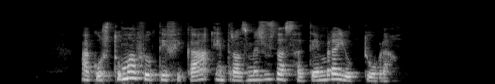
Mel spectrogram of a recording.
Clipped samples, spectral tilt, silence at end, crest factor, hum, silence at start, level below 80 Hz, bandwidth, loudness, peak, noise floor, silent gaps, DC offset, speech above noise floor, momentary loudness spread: under 0.1%; -5 dB/octave; 1 s; 18 dB; none; 0.8 s; -62 dBFS; 8.2 kHz; -19 LUFS; -2 dBFS; under -90 dBFS; none; under 0.1%; over 72 dB; 8 LU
